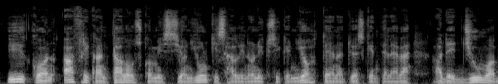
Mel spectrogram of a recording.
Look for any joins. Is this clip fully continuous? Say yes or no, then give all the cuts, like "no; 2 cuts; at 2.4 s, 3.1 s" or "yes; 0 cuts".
yes; 0 cuts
